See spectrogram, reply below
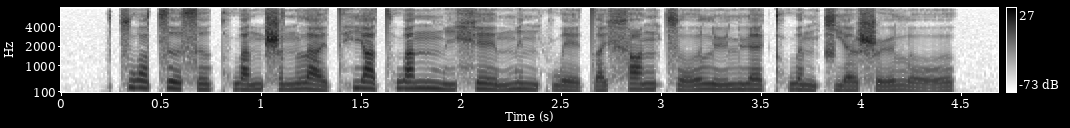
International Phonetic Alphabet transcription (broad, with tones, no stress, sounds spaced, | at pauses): t͡s w ɔ˥˧ t͡s ɹ̩˥˩ s ɹ̩˧˥ kʰ w a˧˥ n ʂ ə˧˥ n l a˨˩ ɪ̯ t̪ʰ j ä˥˩ t̪ʰ w a˥ n m i˧˥ x e˥˧ ɪ̯ m i˥˩ n k w e˨˩ ɪ̯ t̪ a˦ ɪ̯ x ɑ˥ ŋ t͡s o˧˥ ʊ̯ l y˧˥ l ɥ ɛ˥ kʰ w ə˥˩ n t͡ɕ j ɛ˧˥ ʂ ɻ̩˧˥ l o˨˩˦ ʊ̯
